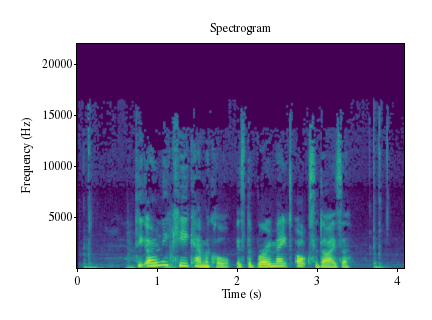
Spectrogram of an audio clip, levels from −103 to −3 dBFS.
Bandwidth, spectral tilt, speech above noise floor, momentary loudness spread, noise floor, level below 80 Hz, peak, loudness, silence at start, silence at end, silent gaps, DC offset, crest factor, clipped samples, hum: 15.5 kHz; -6.5 dB/octave; 20 dB; 12 LU; -38 dBFS; -44 dBFS; -4 dBFS; -19 LUFS; 0.1 s; 0.25 s; none; under 0.1%; 16 dB; under 0.1%; none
